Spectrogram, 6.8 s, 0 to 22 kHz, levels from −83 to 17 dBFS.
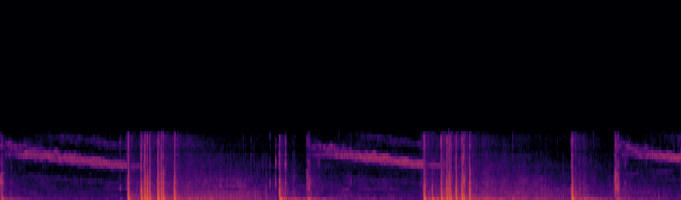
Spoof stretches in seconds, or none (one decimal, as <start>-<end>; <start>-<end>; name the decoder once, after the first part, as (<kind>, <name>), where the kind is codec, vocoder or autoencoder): none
